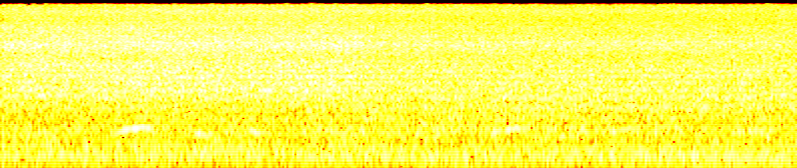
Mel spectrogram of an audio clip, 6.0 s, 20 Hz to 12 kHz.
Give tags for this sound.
911; fire; fire-fighting; fireman; firemen; hero; heroes; liquid; put-out; put-out-fire; safe; savior; water; wipe

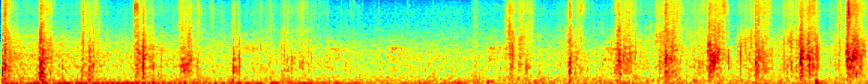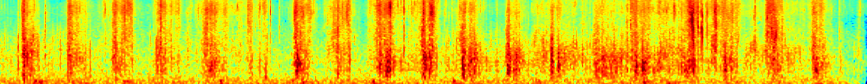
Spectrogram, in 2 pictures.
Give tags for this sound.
step; foot; footstep; walk; walking; footsteps; gravel; steps; leaflitter

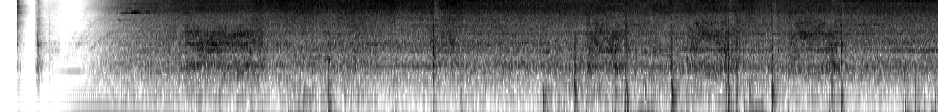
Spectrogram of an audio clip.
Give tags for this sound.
cleaner; vacuum; cleaning; floor; starting; dust-cleaner; dust

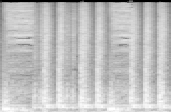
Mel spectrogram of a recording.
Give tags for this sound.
break; breakbeat; dnb; drum; drum-and-bass; drum-loop; drums; jungle; loop

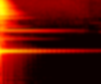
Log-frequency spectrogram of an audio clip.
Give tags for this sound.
samba; bells; hit; cha-cha; latin; percussion

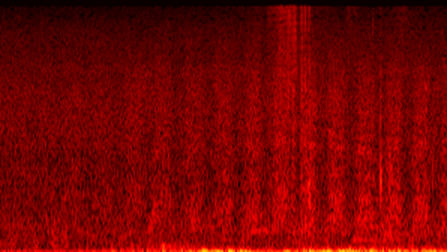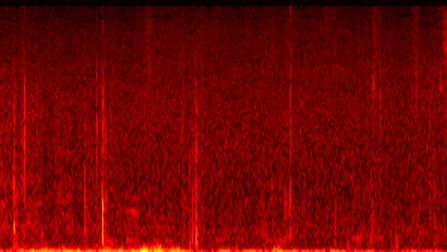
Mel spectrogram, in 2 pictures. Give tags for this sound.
Jungle; Asia; Nature; East; South; Birds; Cambodia; Hornbill

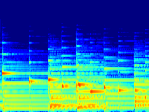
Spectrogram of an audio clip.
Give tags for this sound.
sample; waltz; chopin; classical; music; piano; yamaha; digital; frederic

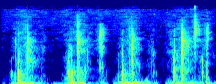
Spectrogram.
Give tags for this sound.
footsteps; shoes; tile; tiles; floor; foley; steps; walking; walk

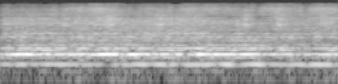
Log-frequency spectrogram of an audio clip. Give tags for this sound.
pitch-shifter; delay; SFX; processed-voice

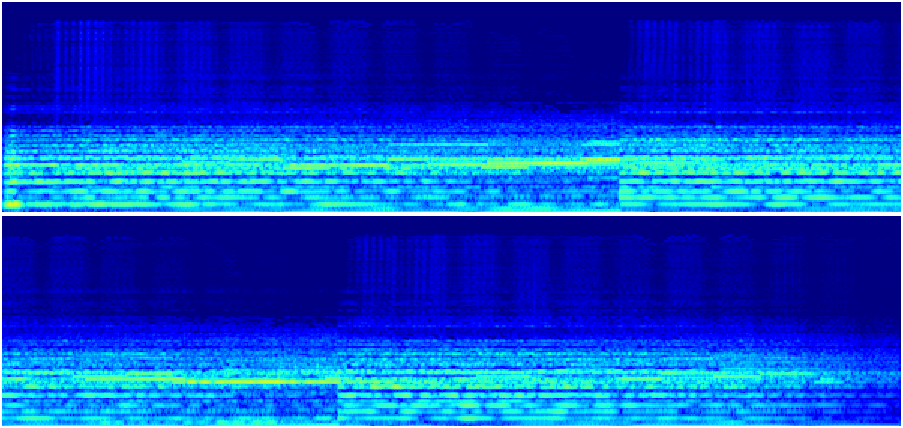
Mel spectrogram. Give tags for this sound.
ambience; atmos; atmosphere; atmospheric; background-sound; horror; intro; music; score; soundscape; suspense; white-noise

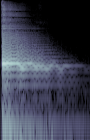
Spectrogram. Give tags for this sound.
bo-woah-oh; boing; sfx; jews-harp; cartoony; funny; loony; comic; jaw-harp

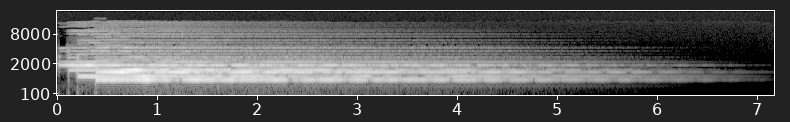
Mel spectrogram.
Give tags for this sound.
games; audacity; indiedb; indiedev; indiesfx; android; gameaudio; gamesound

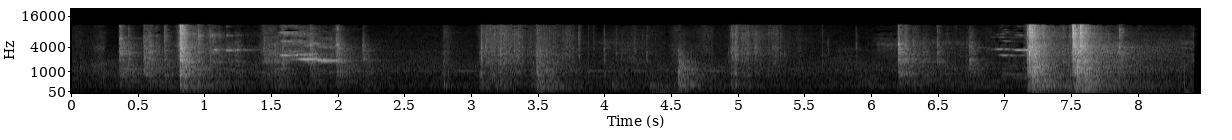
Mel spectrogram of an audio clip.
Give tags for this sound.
locker; metal; opening-closing

